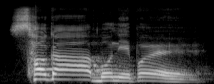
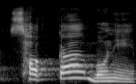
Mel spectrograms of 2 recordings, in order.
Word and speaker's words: 석가모니: 석가모니도 서가모니라고 해요.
